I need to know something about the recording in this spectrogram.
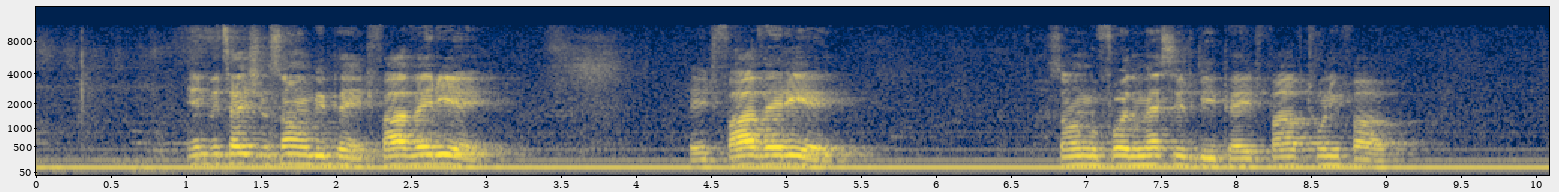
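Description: A young man speaks calmly through a microphone in a reverberant hall.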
